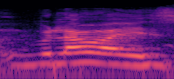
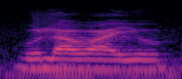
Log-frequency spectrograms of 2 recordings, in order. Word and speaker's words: Bulawayo: No, Bulawayo is pronounced with a silent B. Bulawayo.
